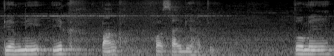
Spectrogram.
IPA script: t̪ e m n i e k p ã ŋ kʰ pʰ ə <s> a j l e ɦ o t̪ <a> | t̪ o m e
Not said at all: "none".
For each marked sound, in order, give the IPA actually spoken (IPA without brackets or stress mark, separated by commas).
s, i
